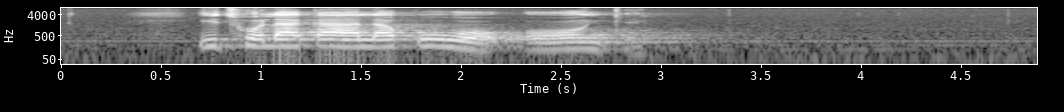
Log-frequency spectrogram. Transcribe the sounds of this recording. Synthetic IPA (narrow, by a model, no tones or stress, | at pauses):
itʰɔlak̬ʼalakʼuwɔːŋkʼɛ̰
